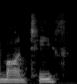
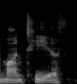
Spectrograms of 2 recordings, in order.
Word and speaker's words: Monteith: by the name of jimmy monteith and i mispronounce his name i call him montieth and that just grates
